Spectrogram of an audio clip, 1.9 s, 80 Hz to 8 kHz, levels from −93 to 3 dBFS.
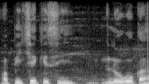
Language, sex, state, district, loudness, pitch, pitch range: Hindi, male, Chhattisgarh, Bilaspur, -17 LUFS, 125 Hz, 120-165 Hz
